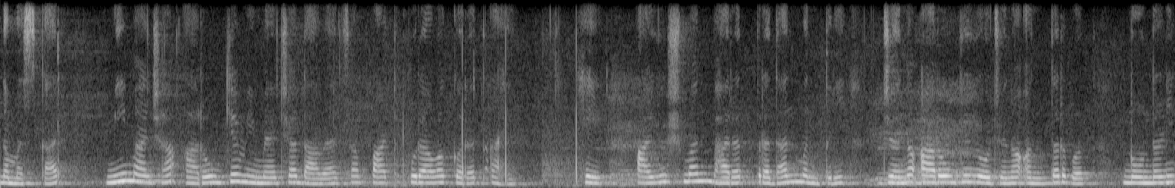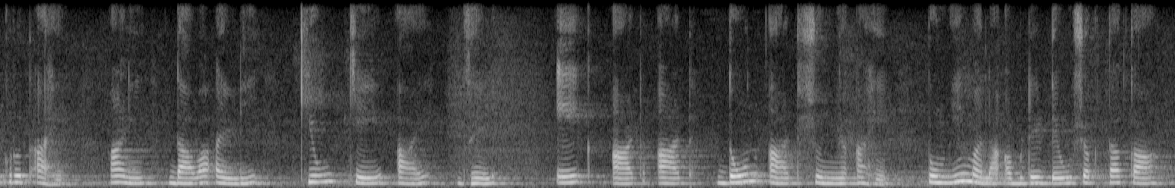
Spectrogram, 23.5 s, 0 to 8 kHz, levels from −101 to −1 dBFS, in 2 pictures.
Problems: constant background noise, background conversations at intervals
